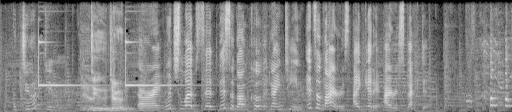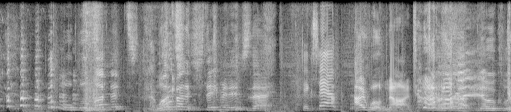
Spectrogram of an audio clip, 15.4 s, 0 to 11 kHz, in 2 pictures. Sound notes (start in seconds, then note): 7.0 laughs; 13.9 all laugh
